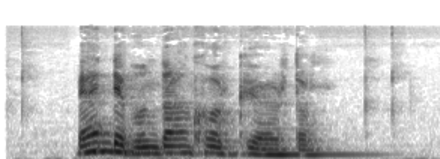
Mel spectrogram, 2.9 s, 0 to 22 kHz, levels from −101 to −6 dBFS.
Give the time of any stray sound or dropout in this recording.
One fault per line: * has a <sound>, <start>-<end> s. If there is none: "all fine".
all fine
